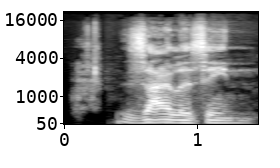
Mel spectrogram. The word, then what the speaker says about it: xylazine: is it the xylene what how do you pronounce it again xylazine xylazine is it the xylazine that causes the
